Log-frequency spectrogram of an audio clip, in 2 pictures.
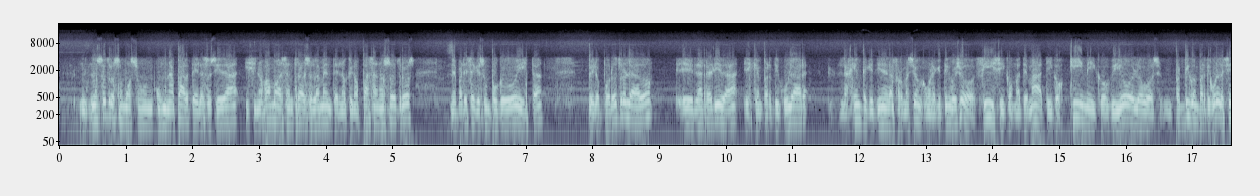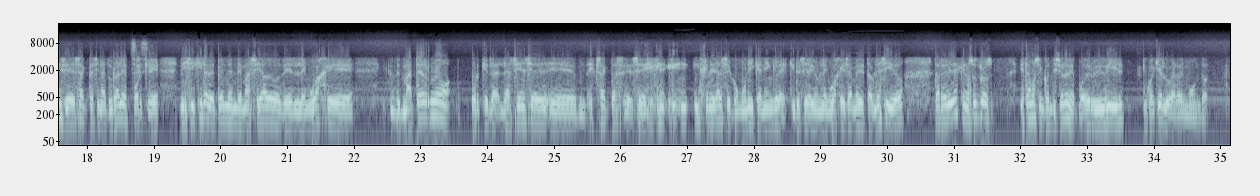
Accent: San Miguel, Buenos Aires Province, Argentina; born there; Yo soy nacido en San Miguel, provincia de Buenos Aires

